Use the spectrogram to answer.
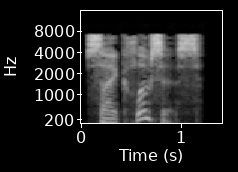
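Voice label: "cyclosis", British English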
